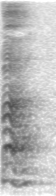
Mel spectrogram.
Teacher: is an example of a voiced stop although the sound is also short with one pop of breath our voice box rumbles or vibrates when we say it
